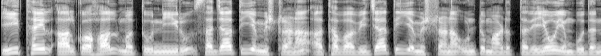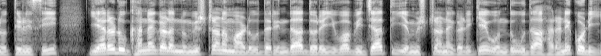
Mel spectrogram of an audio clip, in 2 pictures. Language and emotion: Kannada, neutral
